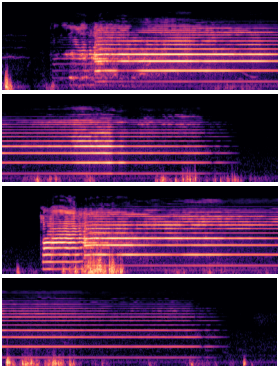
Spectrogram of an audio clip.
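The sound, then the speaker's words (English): A shofar, a ram's horn, sounds two long, loud, brassy blasts, each held for several seconds with a rich buzzing tone. A brief pause separates the blasts, with a faint murmur of people underneath. “Do you guys want to hear what a shofar sounds like?”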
